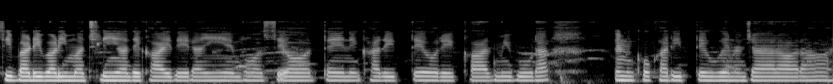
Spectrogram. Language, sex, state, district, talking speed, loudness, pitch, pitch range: Hindi, female, Chhattisgarh, Raigarh, 165 wpm, -17 LUFS, 185 Hz, 180-190 Hz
